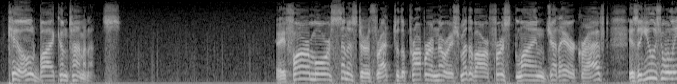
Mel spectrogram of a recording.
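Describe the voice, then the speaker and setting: A man's voice: fairly high pitch, fairly bright tone. An American man narrating a mid-century military training film from a script in a dramatic, emphatic manner. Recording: dull lo-fi old film soundtrack.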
